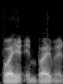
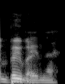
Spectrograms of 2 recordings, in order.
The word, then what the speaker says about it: Mbeumo: Probably did because he had Mbeumo there, or Mbeumo. I'm never sure how to pronounce his name. Is it Mbeumo?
